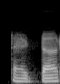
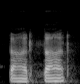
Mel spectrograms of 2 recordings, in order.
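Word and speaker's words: Tatar: लेकिन दक्षिण की ओर युकाधीर यह जनजातियाँ हैं, जिसे टैटार या तारतार इस तरह से भी प्रोनाउंस करते हैं।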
